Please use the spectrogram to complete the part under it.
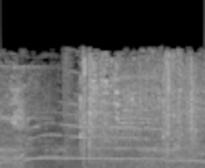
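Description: A gunshot rings out.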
